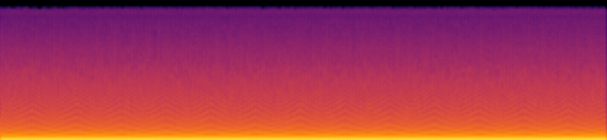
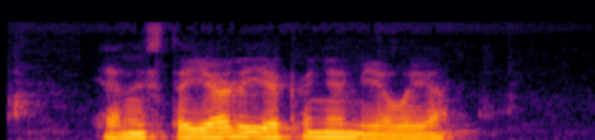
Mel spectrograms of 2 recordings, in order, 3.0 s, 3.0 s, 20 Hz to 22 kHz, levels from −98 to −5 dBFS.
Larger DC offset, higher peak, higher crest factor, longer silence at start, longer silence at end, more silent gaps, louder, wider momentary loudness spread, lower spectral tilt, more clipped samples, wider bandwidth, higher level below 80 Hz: neither; second, -12 dBFS vs -6 dBFS; second, 4 dB vs 14 dB; second, 0 s vs 0.5 s; second, 0 s vs 0.7 s; neither; about the same, -19 LUFS vs -21 LUFS; second, 0 LU vs 11 LU; second, -7.5 dB/octave vs -10.5 dB/octave; neither; first, 9.2 kHz vs 6.6 kHz; first, -16 dBFS vs -60 dBFS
